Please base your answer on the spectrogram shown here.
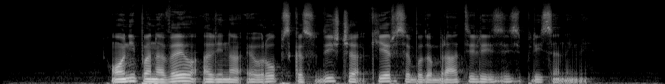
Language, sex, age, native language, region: Slovenian, male, 30-49, Slovenian, Central Slovenia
